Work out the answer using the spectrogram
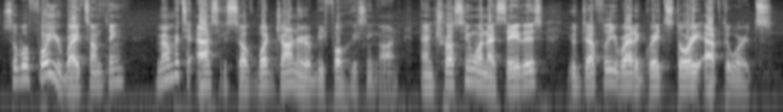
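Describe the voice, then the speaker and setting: A male channel host reads scripted fan fiction and reviews it, acting as both story narrator and reviewer. His pitch moves very lively, and he delivers each line deliberately and expressively.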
